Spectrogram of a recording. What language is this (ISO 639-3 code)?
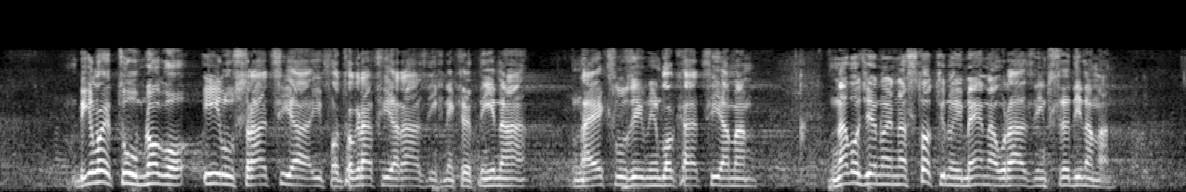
srp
